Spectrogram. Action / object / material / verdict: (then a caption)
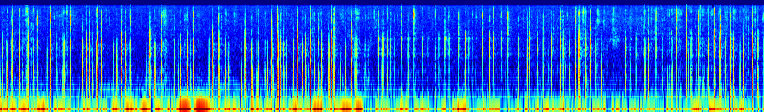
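scrape / round flat cork coaster / cork / none. Long pink nails rapidly scratch and tap the surface of a round, flat, solid cork coaster held in both hands. The result is a dense, dry patter of soft crackling taps and scraping, heavy in the low end, with no ringing.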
